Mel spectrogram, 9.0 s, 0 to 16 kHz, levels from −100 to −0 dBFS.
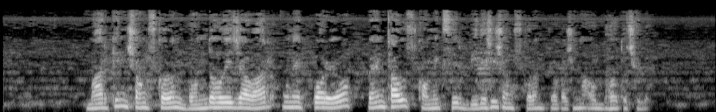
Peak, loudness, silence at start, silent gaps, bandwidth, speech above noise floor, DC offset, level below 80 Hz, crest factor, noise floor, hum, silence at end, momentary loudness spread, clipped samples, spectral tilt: -4 dBFS; -21 LUFS; 1.1 s; none; 11.5 kHz; 35 dB; under 0.1%; -60 dBFS; 18 dB; -56 dBFS; none; 0.85 s; 12 LU; under 0.1%; -5 dB/octave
